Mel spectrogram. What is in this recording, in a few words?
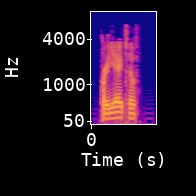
"creative", English; adjectives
